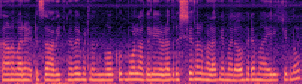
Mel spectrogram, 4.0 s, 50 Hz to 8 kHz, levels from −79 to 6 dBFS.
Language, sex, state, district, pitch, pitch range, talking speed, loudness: Malayalam, female, Kerala, Thiruvananthapuram, 200 Hz, 195-205 Hz, 135 wpm, -13 LUFS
